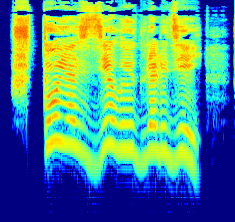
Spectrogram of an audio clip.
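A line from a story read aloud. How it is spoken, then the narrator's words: Shouted louder than thunder. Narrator (Russian): сильнее грома крикнул Данко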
